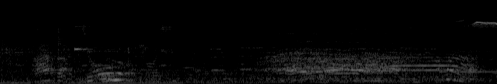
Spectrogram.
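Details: Komugi, a five-month-old red Akita puppy kept on a leash in October 2018, calls in a sad voice when her companion Patako, a brindle Akita aged one year three months, is out of reach: short, wavering whines with overtones, then a longer drawn-out cry.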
